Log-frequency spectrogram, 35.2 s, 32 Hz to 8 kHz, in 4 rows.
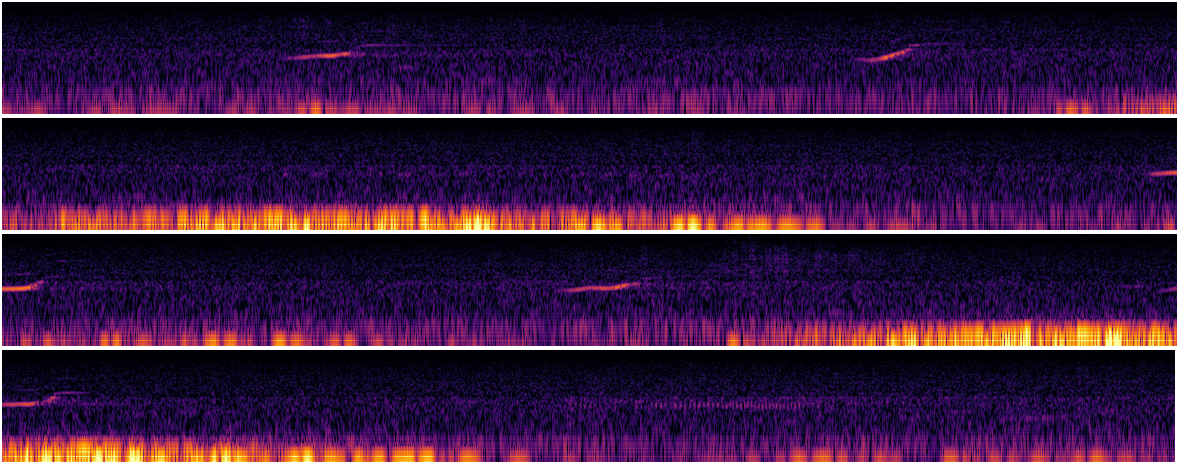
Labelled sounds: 2.6	2.9	humpback whale, 0.83 to 0.99 kHz
6.8	7.2	humpback whale, 0.90 to 3.1 kHz
26.8	27.1	humpback whale, 0.80 to 1.0 kHz

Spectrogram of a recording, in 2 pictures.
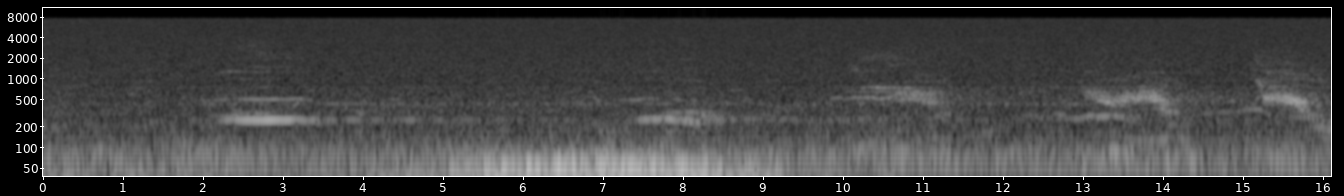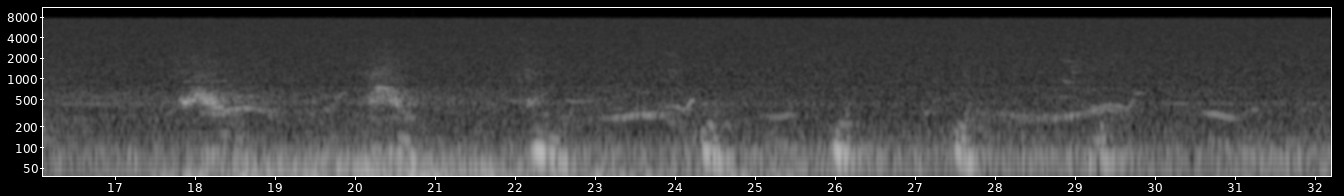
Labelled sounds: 2.2	2.5	humpback whale, 1.2 to 1.3 kHz
10.3	10.6	humpback whale, 1.9 to 2.2 kHz

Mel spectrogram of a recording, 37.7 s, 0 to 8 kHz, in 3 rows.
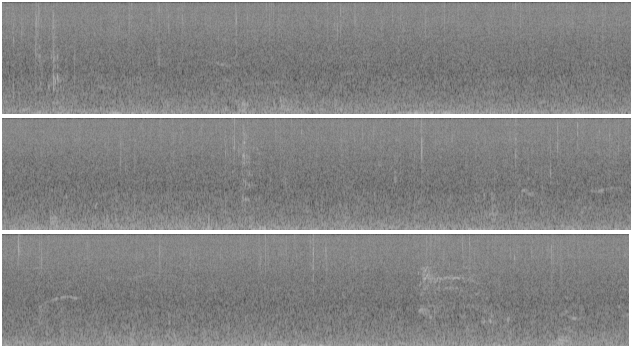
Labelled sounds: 17.4	17.7	water noise, 1.1 to 1.4 kHz
24.4	24.7	killer whale, 1.0 to 1.2 kHz
26.3	27.5	killer whale, 1.3 to 2.4 kHz
27.9	28.1	killer whale, 2.4 to 2.8 kHz
33.6	34.8	killer whale, 2.0 to 2.8 kHz

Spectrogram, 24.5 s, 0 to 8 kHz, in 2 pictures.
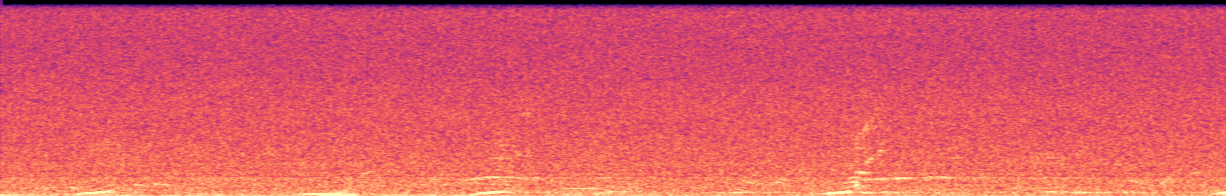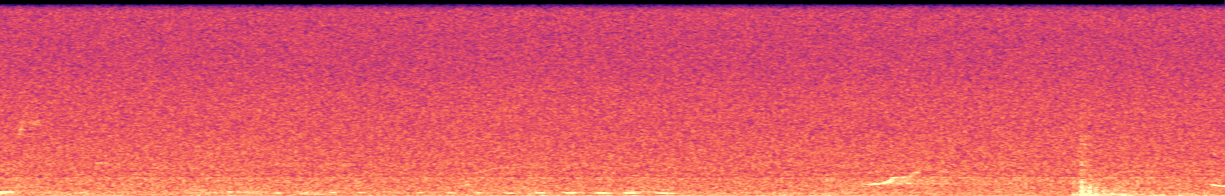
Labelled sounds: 4.8	5.2	humpback whale, 0.80 to 0.83 kHz
21.2	21.5	humpback whale, 0.80 to 1.1 kHz

